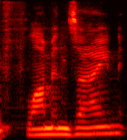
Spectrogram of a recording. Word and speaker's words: Flammensein: I am Flammensein in most places. Easier to say Flammen, and I go by that.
